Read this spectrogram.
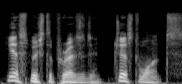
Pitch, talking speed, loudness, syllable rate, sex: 110 Hz, 165 wpm, -17 LUFS, 4.3 syllables/s, male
